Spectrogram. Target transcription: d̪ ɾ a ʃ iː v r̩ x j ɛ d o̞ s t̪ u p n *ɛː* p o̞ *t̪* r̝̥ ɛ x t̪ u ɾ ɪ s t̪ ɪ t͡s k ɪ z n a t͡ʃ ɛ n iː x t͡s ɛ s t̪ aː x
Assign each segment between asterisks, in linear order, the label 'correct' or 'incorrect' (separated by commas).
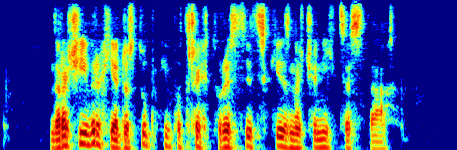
incorrect, correct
